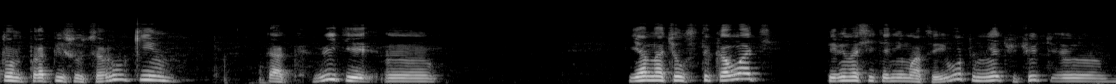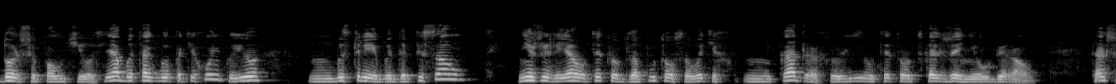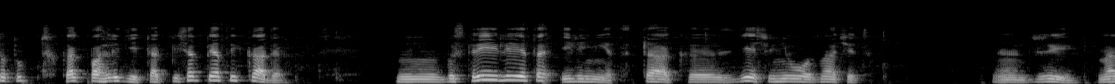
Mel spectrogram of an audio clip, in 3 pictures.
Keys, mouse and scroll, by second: 20.0-21.0 middle drag, 22.8 shift+middle click, 24.5 click, 25.4-25.7 middle drag, 26.5-27.7 drag, 27.8-31.2 middle drag, 32.2-33.3 drag.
